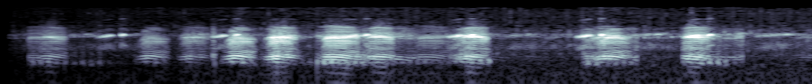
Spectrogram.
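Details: Yellow frog calling: a dense run of loud, nasal, bleating croaks, pulsed and overlapping, each burst under half a second, repeated almost continuously with brief gaps.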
